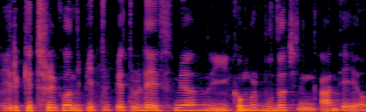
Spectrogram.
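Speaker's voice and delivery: high-pitched, angry, upset voice. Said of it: "건축주가 막 화가 나".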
